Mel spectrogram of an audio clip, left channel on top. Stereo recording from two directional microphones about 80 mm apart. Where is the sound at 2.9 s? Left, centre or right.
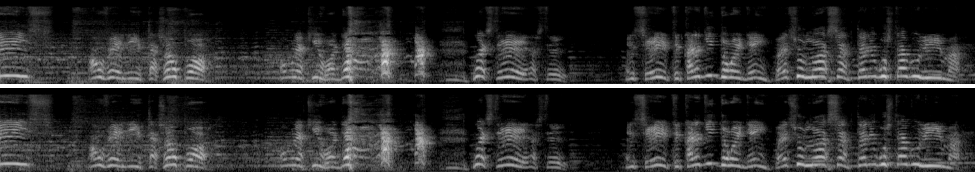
Left.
